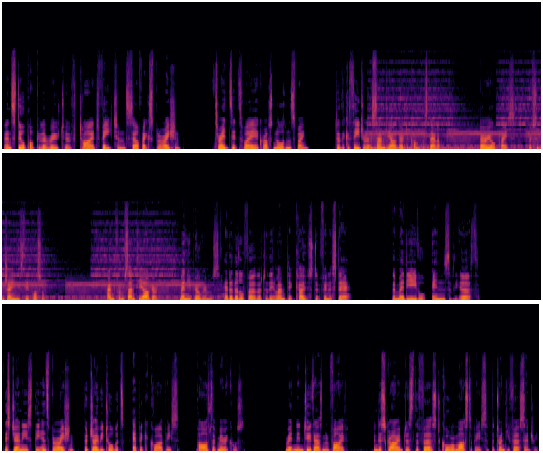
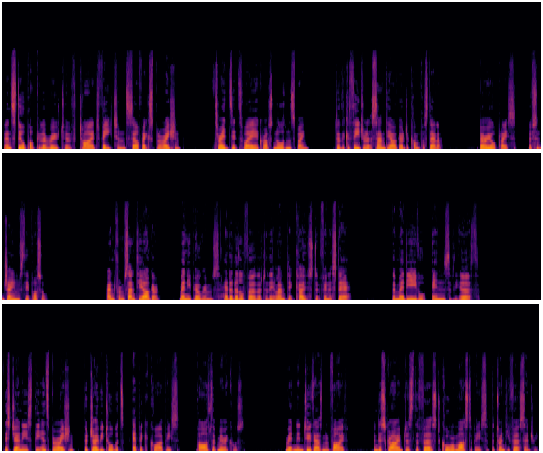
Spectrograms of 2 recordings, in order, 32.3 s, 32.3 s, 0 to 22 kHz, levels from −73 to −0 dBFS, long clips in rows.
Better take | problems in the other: second | alarm; noticeable; from 7.5 to 15 s; peak 3 dB below the speech

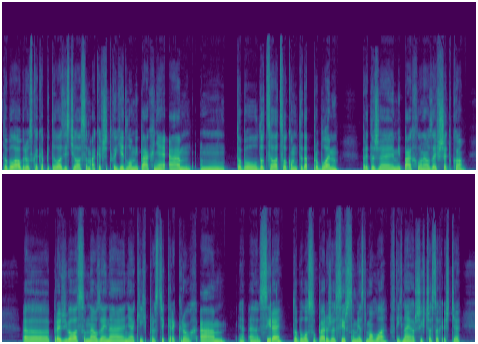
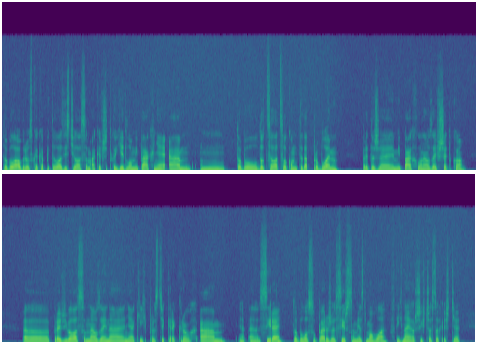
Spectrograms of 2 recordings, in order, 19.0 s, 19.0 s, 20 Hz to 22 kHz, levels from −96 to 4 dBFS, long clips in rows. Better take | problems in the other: first | hiss; faint; throughout; 30 dB below the speech

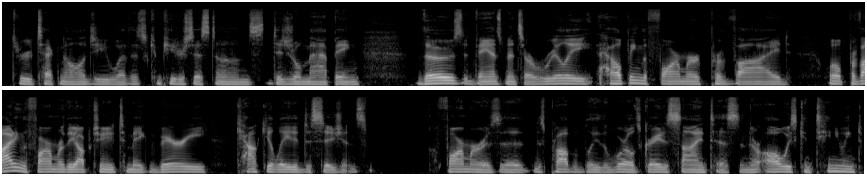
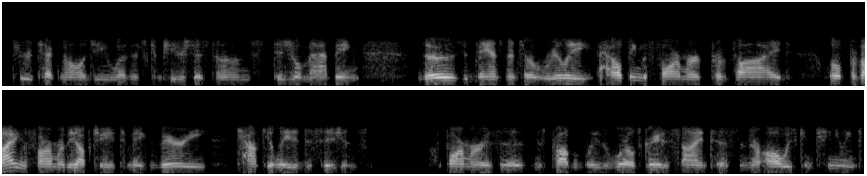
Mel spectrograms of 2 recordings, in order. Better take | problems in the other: first | phone-call audio; poor line

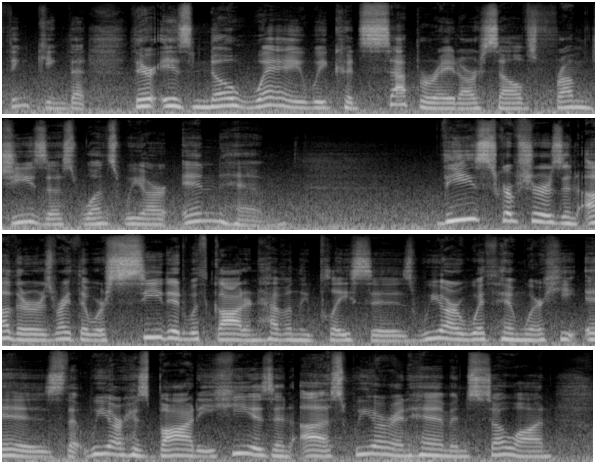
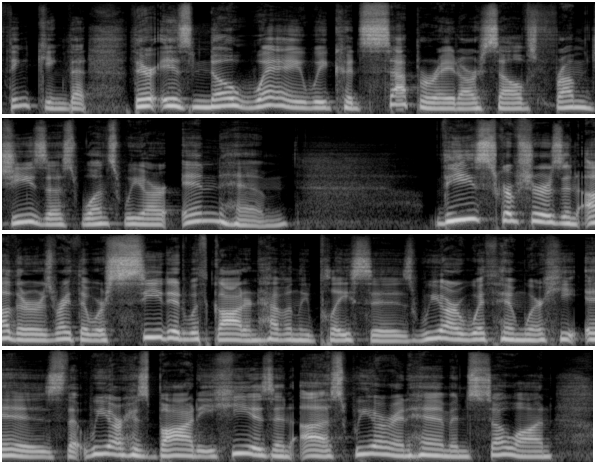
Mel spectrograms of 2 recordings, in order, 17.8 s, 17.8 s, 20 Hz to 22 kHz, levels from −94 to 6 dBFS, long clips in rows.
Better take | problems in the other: second | wind noise on the microphone; occasional gusts; 20 dB below the speech

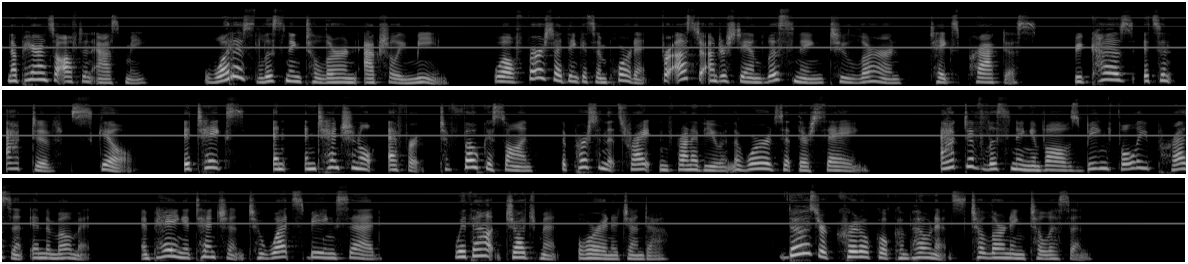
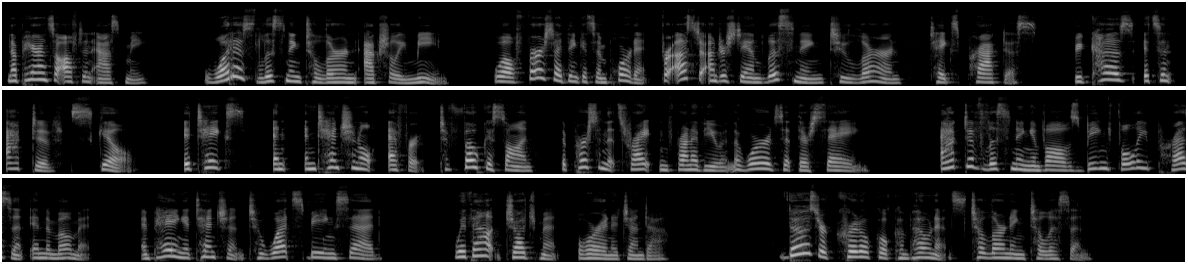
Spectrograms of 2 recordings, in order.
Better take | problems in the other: second | high-pitched whine; loud; throughout; 2.5 kHz, 10 dB below the speech

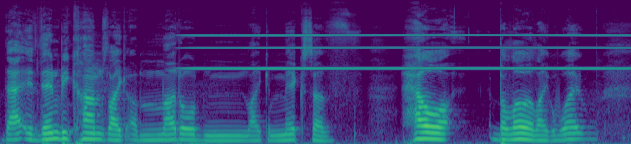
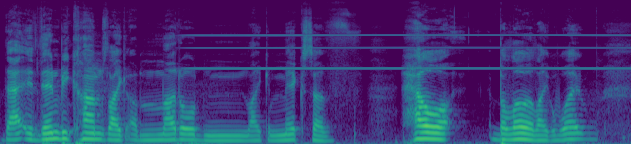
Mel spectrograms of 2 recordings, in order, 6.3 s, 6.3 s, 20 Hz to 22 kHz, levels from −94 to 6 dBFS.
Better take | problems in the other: second | high-pitched whine; loud; from 2 s on; 3 kHz, 6 dB below the speech; faint in the second

